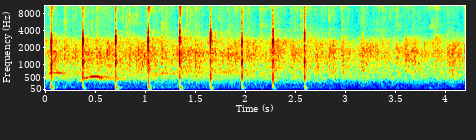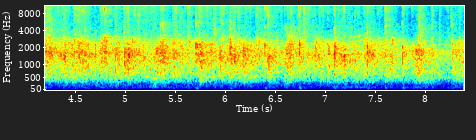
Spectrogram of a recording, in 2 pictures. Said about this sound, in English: Why don't we give Lisa a massive clap?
